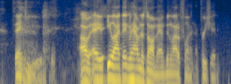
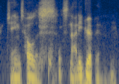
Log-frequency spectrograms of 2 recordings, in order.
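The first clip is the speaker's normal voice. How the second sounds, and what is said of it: Put-on radio announcer voice. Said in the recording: “This is my radio voice”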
